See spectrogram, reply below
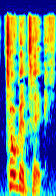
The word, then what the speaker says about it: Togetic: If I looked at it funny, I'm sure I would say it wrong, but I know that you pronounce Togepi, so you're like Togetic.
